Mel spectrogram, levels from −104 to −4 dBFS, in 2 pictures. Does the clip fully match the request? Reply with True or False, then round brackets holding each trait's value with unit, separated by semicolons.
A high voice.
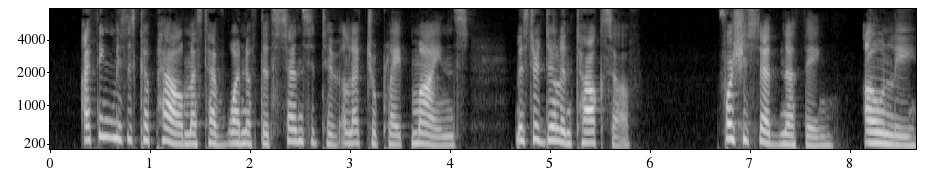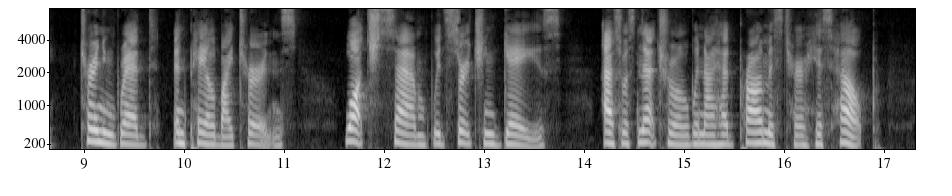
True (210 Hz)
